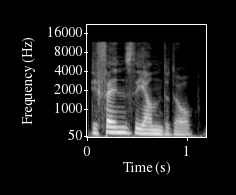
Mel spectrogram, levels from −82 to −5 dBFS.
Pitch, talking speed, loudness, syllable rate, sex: 140 Hz, 200 wpm, -18 LUFS, 5.5 syllables/s, male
